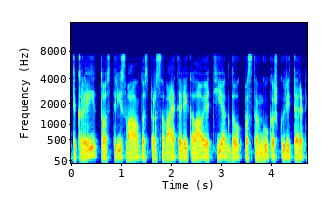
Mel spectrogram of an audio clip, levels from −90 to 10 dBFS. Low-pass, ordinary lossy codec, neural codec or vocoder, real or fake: 7.2 kHz; MP3, 96 kbps; none; real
